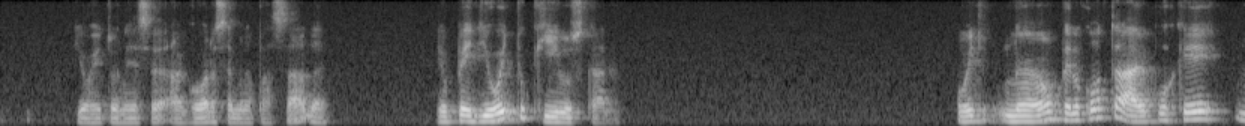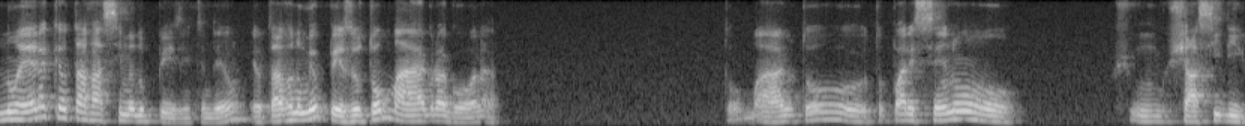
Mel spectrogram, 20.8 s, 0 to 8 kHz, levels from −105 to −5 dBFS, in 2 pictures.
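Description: Nothing wrong to flag here: it's a speech recording carried over a call path, and the top end stopping at 8 kHz fits a wideband codec like G.722, which is simply how that path sounds.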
